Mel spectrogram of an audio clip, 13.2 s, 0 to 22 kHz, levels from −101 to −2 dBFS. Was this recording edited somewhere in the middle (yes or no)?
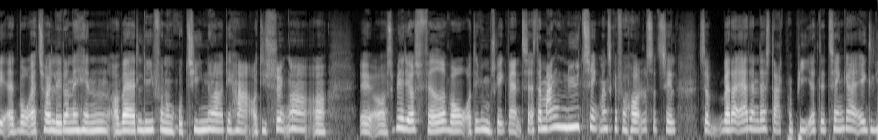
no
